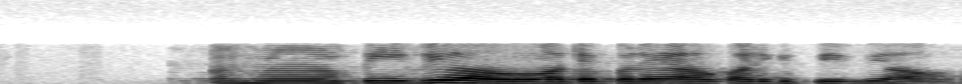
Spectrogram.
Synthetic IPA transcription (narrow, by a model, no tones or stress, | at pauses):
ɦpiːbʱiaːoaːt̪ebəɽeaːokaɾikipiːbʱiaːo̰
